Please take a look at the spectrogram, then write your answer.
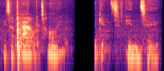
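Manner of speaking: British nature narrator, trailing off very quiet; British accent. Real, not acted. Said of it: "I started speaking in a British accent".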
